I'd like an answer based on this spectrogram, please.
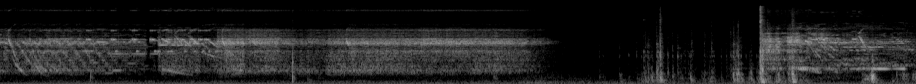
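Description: DX Ziku-Driver transformation belt toy playing its electronic sound effects through its small speaker for about five seconds, then a few sharp plastic clicks as the belt is worked, followed by another burst of the toy's electronic sounds.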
